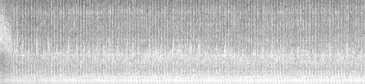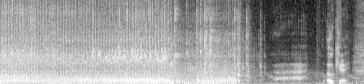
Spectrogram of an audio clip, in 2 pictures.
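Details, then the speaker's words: Husqvarna two-stroke string trimmer: raspy high-pitched buzz holds about eight seconds then sags and dies, only running on choke. "so it was only running on choke right there"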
